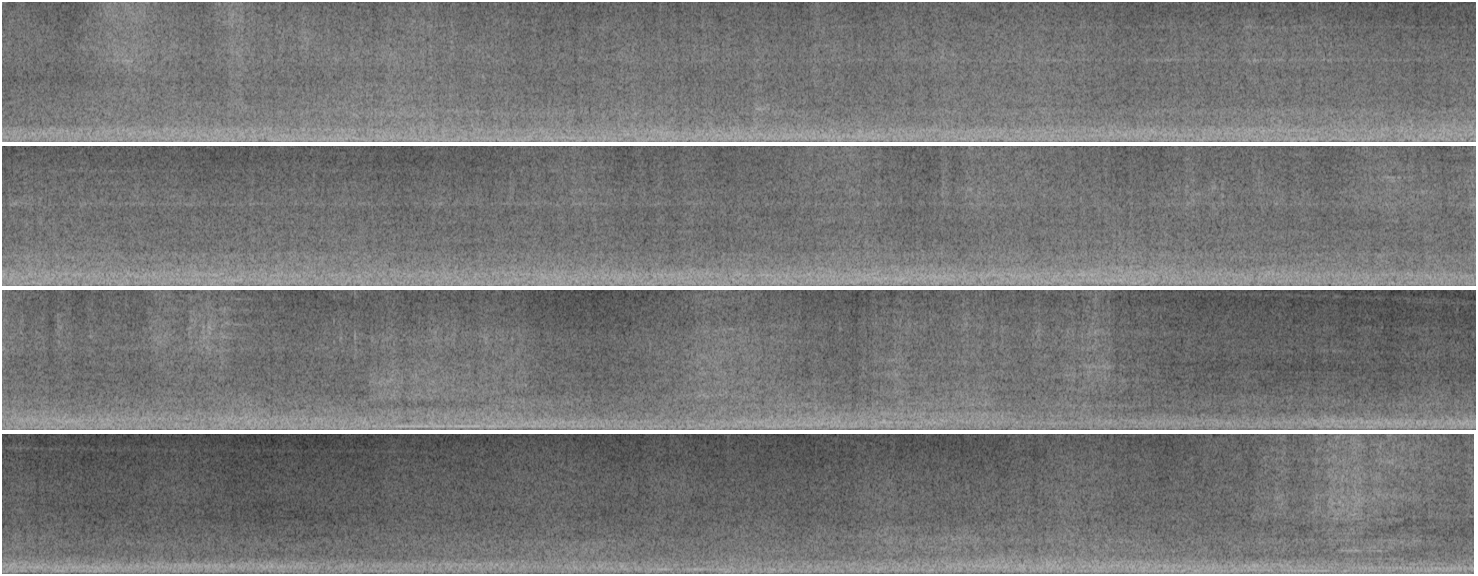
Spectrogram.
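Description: East Rail Line electric multiple-unit train passing close by: a steady rush and rumble of steel wheels on the rails with clicking over the rail joints. Brief steady tones stand out of the noise at the start, about halfway through and again near the end.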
